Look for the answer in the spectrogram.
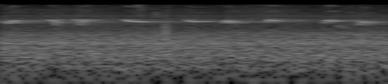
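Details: A house finch gives a steady series of short, high, slightly slurred chirps, about four each second, over a soft outdoor hiss. The observer doubts it is a song and thinks it may be an alert sound.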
